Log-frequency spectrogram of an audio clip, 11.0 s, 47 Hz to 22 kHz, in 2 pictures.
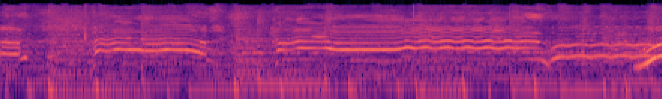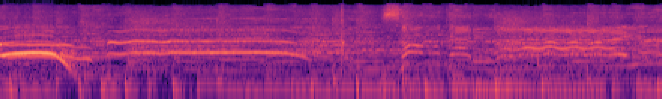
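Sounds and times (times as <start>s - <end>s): band accompaniment: 0.0s - 11.0s
woman singing pop: 0.0s - 11.0s.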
